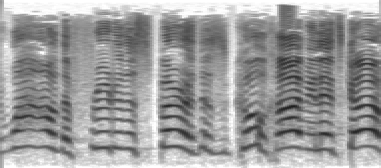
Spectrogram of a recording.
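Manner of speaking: high-pitched, hammed-up amazement; excited delight. Visitor calling his friend to leave with free pears, excited.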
